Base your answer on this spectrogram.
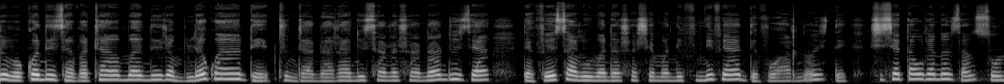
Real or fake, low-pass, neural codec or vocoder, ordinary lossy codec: fake; none; vocoder, 44.1 kHz, 128 mel bands every 512 samples, BigVGAN v2; none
